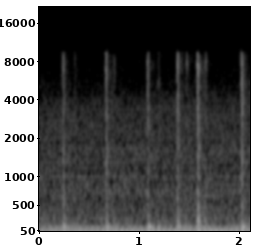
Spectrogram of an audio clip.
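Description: Faint, irregular clicking of keys being typed on a computer keyboard, a few light taps spread unevenly, over a low steady hum.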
